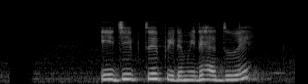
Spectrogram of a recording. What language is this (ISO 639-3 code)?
sin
